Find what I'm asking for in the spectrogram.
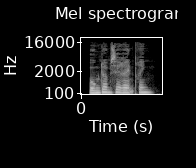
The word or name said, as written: ungdomserindring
